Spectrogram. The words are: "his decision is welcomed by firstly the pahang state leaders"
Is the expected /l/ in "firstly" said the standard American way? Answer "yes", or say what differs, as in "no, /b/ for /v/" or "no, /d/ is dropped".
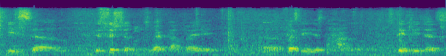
no, /l/ is dropped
